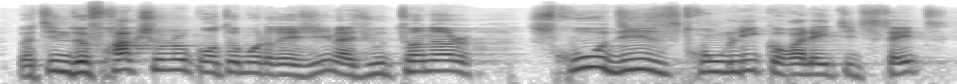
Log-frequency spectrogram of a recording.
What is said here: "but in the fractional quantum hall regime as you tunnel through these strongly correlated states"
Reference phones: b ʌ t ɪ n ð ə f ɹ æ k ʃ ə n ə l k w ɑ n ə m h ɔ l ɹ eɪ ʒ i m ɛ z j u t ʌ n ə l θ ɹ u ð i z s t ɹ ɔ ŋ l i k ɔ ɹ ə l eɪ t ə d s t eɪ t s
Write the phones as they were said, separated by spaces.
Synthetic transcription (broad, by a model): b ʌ t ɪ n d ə f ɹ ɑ k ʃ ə n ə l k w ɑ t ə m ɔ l ɹ eɪ ʒ i m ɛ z j u t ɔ n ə l s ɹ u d i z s t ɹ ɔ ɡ l i k ɔ ɹ ə l eɪ t ə d s t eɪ t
